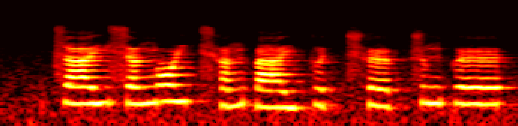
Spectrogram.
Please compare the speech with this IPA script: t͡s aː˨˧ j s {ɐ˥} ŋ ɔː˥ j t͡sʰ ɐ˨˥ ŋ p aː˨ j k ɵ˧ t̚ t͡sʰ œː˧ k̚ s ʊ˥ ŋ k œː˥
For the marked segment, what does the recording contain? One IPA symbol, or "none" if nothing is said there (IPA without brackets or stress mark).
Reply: ɐ˨˧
